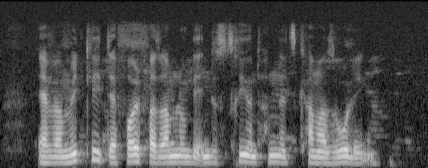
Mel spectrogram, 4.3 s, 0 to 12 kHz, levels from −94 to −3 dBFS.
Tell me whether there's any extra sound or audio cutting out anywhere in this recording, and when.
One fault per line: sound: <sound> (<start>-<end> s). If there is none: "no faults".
no faults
